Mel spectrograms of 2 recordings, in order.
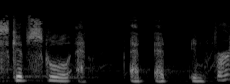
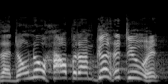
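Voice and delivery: higher and much louder, furious yell; angry shout; 8 semitones higher, 11 dB louder than usual. Retold or imitated. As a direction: blast it out at the boy. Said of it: "He says".

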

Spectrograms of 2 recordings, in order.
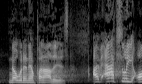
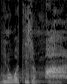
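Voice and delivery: possessive murmur; 6 semitones lower, 12 dB quieter than usual. Retold or imitated. Hoarding empanadas.

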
